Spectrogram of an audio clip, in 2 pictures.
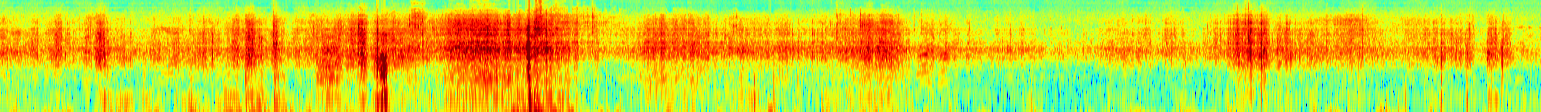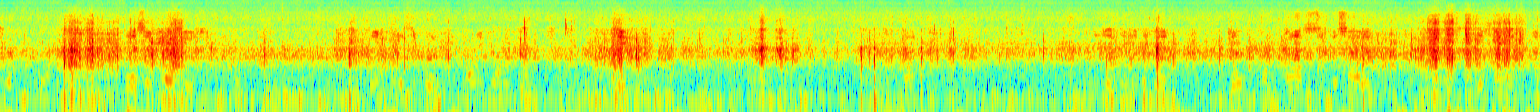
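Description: Handling of a spinning rod and reel while fishing: scattered clicks and knocks over a steady background hiss, the loudest knocks about four to five seconds in.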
